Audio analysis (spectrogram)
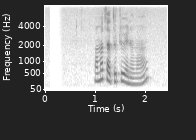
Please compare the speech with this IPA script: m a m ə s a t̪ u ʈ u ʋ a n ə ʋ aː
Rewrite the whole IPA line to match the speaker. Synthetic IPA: m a m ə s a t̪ u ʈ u ʋ e n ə ʋ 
